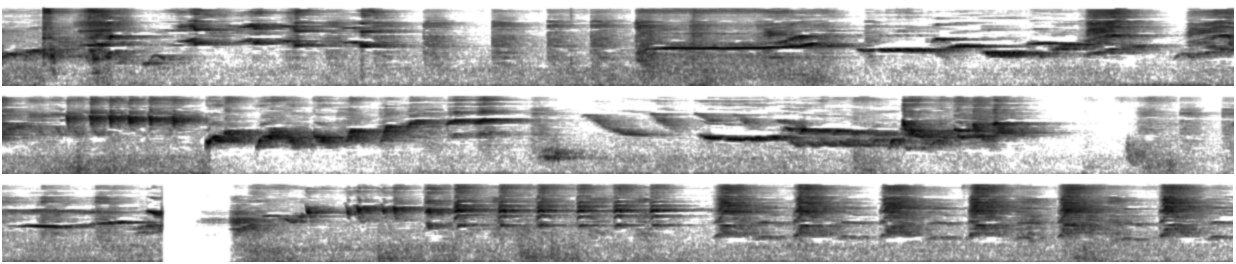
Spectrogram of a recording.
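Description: White-rumped shama in full song: a loud, varied string of whistled phrases, rising and falling glides and rapid chattering notes, breaking off briefly about two-thirds of the way through.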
